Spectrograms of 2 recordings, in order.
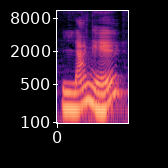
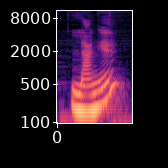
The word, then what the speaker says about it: Lange: And then the NG is, I think, a bit tricky. So, it's Lange. It's very soft. Lange. Lange. Lange. Very good. So, A, Lange.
